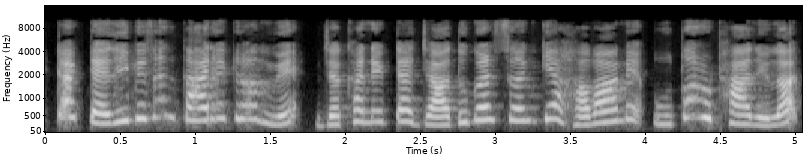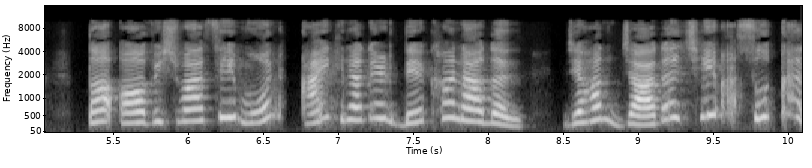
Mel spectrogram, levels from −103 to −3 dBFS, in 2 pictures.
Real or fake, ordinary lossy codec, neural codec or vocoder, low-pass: fake; MP3, 64 kbps; autoencoder, 22.05 kHz, a latent of 192 numbers a frame, VITS, trained on one speaker; 9.9 kHz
